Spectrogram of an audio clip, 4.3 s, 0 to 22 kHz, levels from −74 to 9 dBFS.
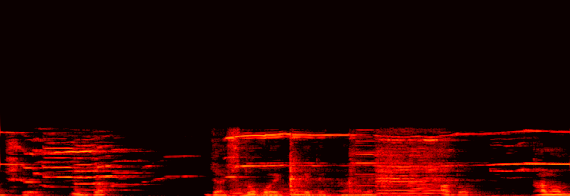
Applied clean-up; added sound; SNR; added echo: classical method log-MMSE.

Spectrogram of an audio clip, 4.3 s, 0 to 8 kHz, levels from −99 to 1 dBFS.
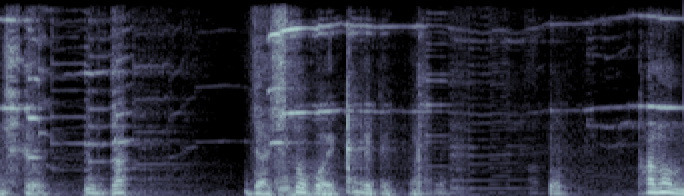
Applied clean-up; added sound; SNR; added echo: neural mask model RNNoise.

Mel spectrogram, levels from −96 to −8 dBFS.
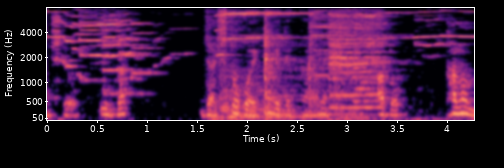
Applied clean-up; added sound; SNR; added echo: classical method Wiener filter.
